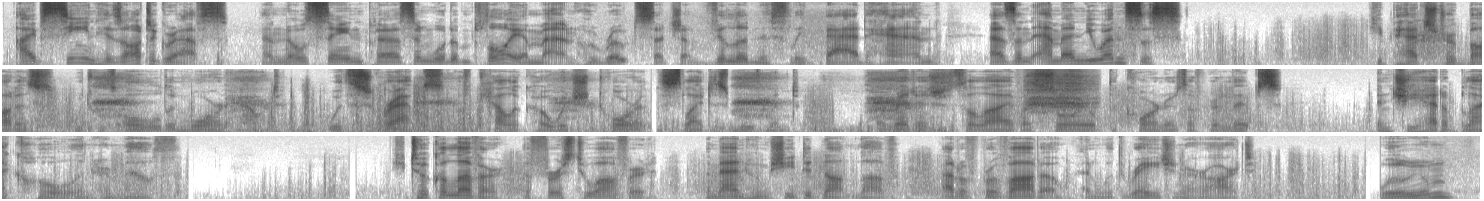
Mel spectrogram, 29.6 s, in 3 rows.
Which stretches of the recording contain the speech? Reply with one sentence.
The speech can be heard from 0.0 to 8.0 s, from 9.1 to 20.9 s, from 22.3 to 28.1 s and from 28.9 to 29.5 s.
